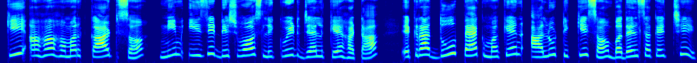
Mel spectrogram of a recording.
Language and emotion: Maithili, neutral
